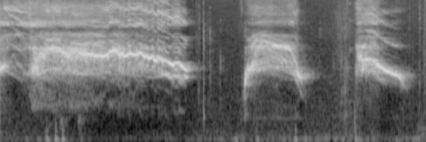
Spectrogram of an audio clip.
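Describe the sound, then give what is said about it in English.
A voice mimics a bird of prey with three loud, shrill screeches: one long drawn-out cry followed by two shorter ones, each sliding down slightly at the end, with no talking. “I will not ask you to sing, but I think you do a pretty good impression of uh, Bird of Prey.”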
